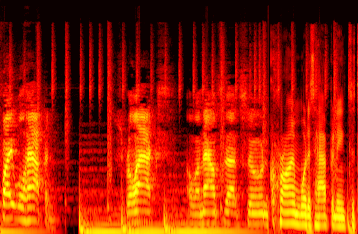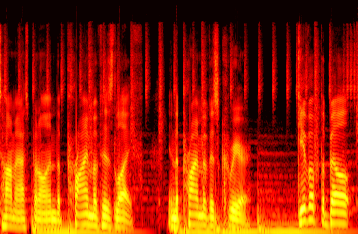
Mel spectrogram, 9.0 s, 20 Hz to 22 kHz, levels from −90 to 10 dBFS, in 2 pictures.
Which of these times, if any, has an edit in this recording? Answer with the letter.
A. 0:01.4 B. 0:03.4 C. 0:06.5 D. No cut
B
